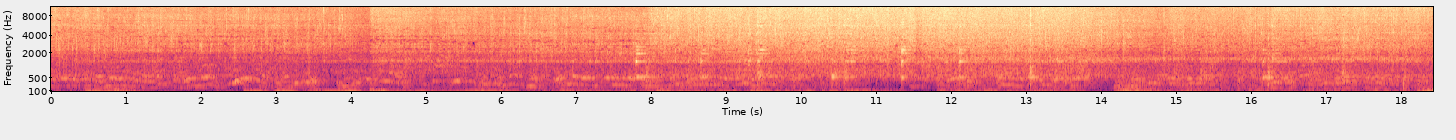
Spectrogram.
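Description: Rice grains frying in a pan for bagara rice make a steady crackling sizzle with scraping stirs that grows louder and brighter about halfway through, heard up close.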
